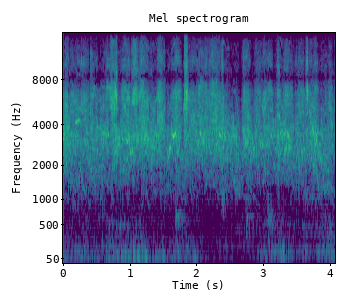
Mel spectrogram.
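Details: Happy budgies producing soft continuous twittering, a crowded layer of high chirps and warbles with a few short whistled notes rising above.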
